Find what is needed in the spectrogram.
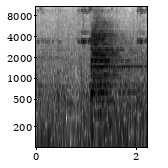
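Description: A large gong struck once, about a second in, its ring dying away over about a second. It is one of a steady series of gong strikes, roughly every two and a half seconds.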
